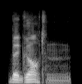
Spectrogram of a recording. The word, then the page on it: begotten: British English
